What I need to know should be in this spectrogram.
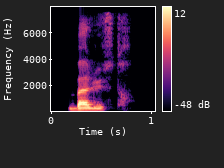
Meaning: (noun) 1. baluster 2. balustrade; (verb) inflection of balustrer: 1. first/third-person singular present indicative/subjunctive 2. second-person singular imperative
- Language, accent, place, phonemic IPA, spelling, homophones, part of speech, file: French, France, Lyon, /ba.lystʁ/, balustre, balustrent / balustres, noun / verb, LL-Q150 (fra)-balustre.wav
